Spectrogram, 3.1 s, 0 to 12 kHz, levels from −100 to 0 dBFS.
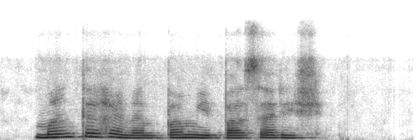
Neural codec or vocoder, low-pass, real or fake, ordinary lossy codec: codec, 16 kHz, 4.8 kbps, FACodec; 7.2 kHz; fake; Opus, 24 kbps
